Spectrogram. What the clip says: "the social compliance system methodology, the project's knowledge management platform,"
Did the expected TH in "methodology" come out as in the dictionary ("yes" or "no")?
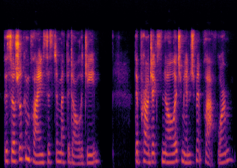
yes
